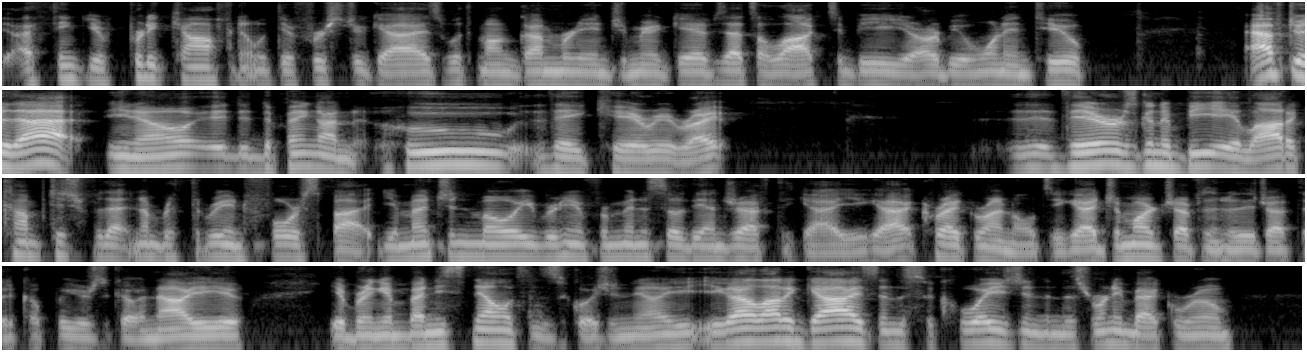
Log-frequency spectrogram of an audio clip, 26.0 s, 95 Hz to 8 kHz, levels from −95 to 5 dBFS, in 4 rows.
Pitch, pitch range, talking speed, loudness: 120 Hz, 105-130 Hz, 235 wpm, -24 LUFS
